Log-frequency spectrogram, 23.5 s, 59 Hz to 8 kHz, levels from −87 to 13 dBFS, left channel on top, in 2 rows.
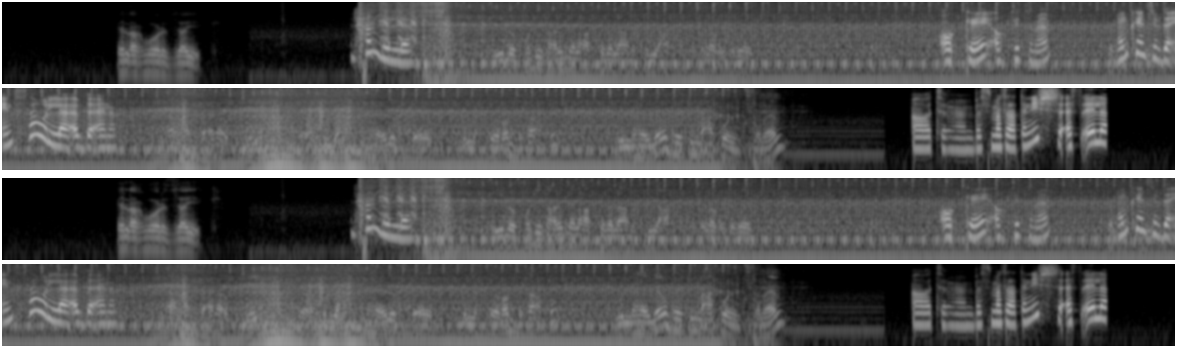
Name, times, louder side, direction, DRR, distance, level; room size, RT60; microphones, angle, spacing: voice 1, 1.2-2.2 4.9-7.8 11.0-11.5 13.4-17.3 17.8-19.6, right 2 dB, 70° right, 5.9 m, -40 dB
voice 2, 3.5-4.1 9.4-10.5 11.1-12.9 20.8-22.8, left 4 dB, 65° left, 2.4 m, -24 dB
sound 1, 3.6-19.5, left 2 dB, 10° left, 2.8 m, -35 dB
head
